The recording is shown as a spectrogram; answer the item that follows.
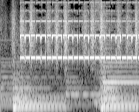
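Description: Mobile phone ringing: a high, rapidly trilling electronic ring that starts about a quarter second in and keeps going.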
